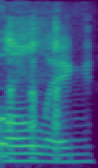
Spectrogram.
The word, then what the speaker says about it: lolling: Does Josh Charles think the word lolling rhymes with the word rolling? Because that's how he pronounced it, even though lolling. – She says it the right way right after that.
